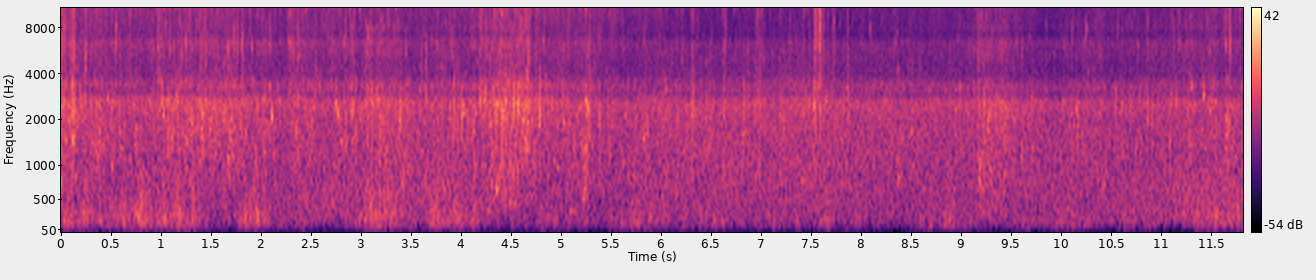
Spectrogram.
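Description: Water ripples and trickles over rock.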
